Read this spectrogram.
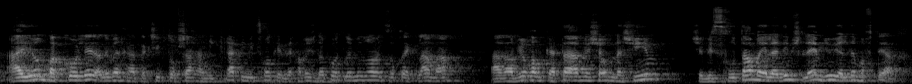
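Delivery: ordinary delivery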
